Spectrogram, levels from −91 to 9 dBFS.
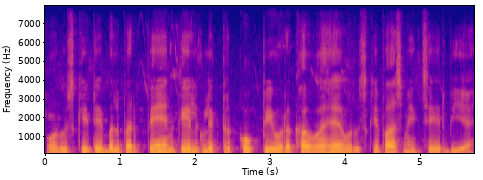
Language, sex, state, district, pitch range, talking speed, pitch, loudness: Hindi, male, Rajasthan, Bikaner, 120-130 Hz, 200 wpm, 125 Hz, -18 LUFS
